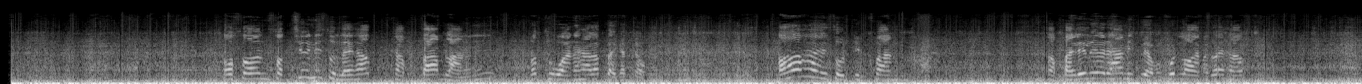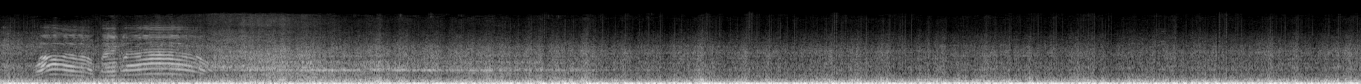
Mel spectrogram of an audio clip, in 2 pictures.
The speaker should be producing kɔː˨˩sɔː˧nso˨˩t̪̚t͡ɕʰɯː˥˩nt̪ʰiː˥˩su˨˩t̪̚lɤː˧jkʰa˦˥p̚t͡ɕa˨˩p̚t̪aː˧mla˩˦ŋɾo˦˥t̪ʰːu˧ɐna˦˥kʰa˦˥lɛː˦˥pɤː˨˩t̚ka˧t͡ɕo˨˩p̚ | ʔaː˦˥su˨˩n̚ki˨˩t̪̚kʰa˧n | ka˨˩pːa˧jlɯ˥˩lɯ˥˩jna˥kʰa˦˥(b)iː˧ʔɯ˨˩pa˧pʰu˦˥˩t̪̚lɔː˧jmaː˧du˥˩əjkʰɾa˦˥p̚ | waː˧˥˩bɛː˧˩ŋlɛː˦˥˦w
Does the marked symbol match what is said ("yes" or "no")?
no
